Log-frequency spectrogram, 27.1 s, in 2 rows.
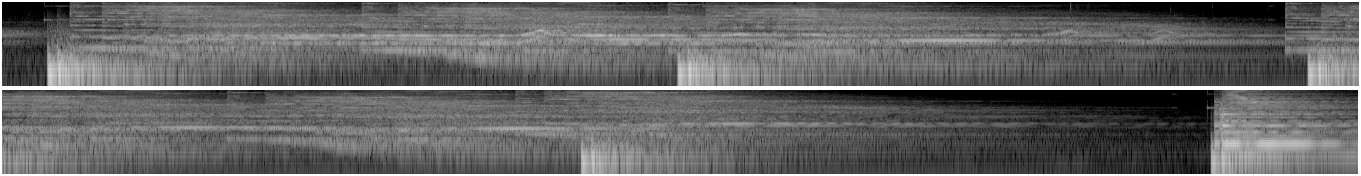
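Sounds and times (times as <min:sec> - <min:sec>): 
Indian sitar: 0:00.0 - 0:25.1, 0:25.7 - 0:27.1
Tibetan bells: 0:00.0 - 0:27.1.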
